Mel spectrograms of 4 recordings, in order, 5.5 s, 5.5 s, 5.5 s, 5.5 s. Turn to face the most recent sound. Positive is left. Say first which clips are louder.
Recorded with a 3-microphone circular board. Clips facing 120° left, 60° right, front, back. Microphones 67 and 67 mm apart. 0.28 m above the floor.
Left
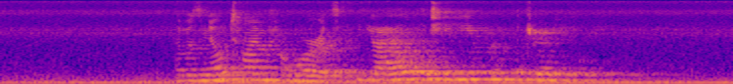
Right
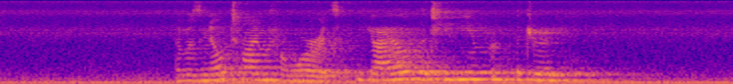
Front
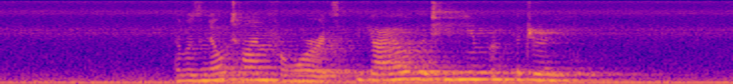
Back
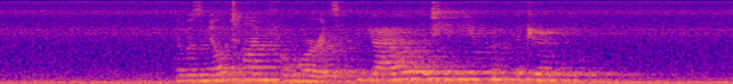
# right 3 dB, front 3 dB
turn(degrees=0)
